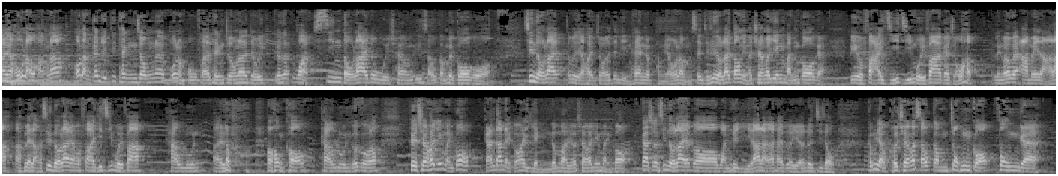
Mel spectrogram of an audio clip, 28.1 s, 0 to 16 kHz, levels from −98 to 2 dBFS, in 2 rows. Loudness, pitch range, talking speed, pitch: -27 LUFS, 135-165 Hz, 350 characters per minute, 145 Hz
